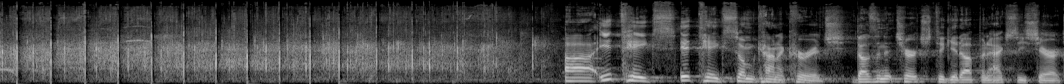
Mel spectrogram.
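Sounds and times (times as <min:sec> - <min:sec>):
audience applause: 0:00.0 - 0:05.6
speech: 0:05.7 - 0:10.6.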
